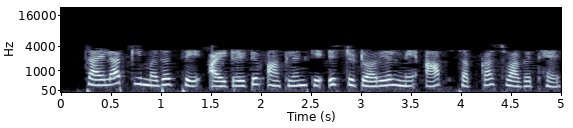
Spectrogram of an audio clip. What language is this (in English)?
Hindi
